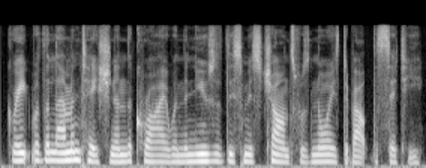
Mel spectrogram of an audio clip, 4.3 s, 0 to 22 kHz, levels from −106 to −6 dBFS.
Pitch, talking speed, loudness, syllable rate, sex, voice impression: 165 Hz, 255 wpm, -17 LUFS, 6.5 syllables/s, female, feminine, middle-aged, tensed, powerful, slightly dark, clear, raspy, intellectual, calm, elegant, lively, slightly sharp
